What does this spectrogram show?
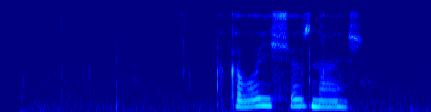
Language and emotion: Russian, neutral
